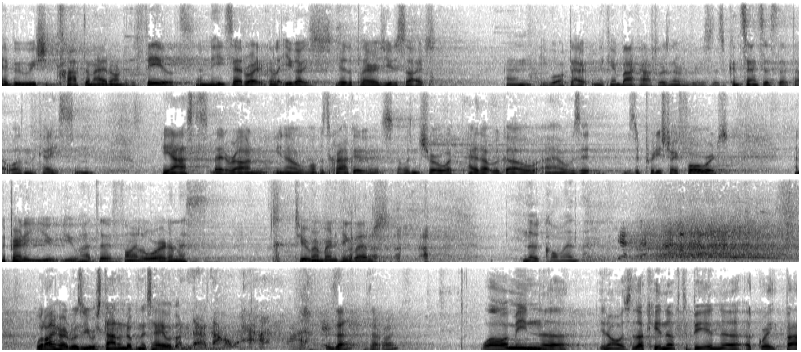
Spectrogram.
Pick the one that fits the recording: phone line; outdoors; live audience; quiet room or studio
live audience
